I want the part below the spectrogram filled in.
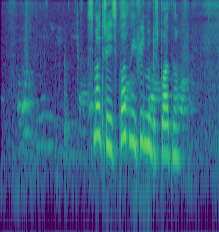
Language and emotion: Russian, neutral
